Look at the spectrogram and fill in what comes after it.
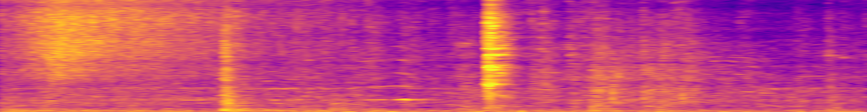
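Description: Cedar Point & Lake Erie Railroad steam passenger train rolling along the track: a steady rumble of wheels on rails, with two sharp clacks, about a second and about two and a half seconds in.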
